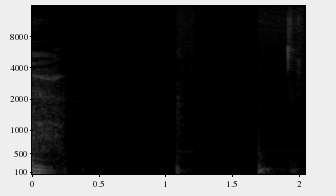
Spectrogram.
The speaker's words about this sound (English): that was a yawn. Yeah, it was.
